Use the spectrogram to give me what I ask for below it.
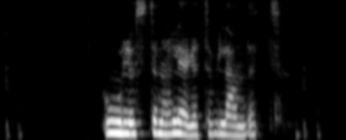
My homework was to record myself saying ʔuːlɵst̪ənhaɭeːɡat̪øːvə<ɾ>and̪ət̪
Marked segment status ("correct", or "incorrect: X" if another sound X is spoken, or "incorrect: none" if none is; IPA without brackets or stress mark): incorrect: ɭ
